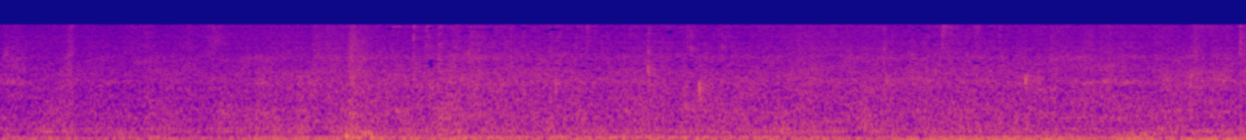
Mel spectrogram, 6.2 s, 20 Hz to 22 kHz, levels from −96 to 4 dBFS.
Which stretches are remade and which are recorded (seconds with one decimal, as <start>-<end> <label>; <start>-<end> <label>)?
0.0-1.9 remade; 1.9-3.9 recorded; 3.9-4.4 remade; 4.4-5.2 recorded; 5.2-6.2 remade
